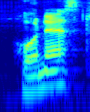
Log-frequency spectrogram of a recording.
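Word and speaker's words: honest: जैसे an hour H silent है तभी ठीक है एन ऑनेस्ट मैन ऑनेस्ट नहीं है यह एन ऑनेस्ट मैन है तो एच साइलेंट है एन ऑनरेबल गेस्ट तो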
